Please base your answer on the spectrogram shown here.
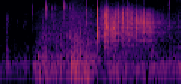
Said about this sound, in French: Vas-y, lance les dés.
